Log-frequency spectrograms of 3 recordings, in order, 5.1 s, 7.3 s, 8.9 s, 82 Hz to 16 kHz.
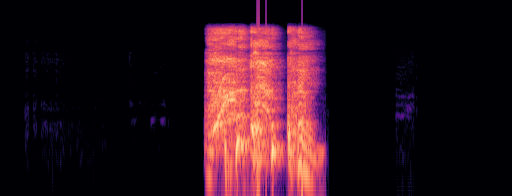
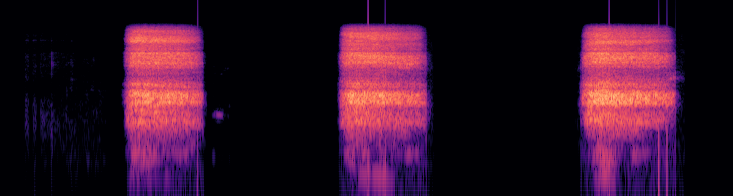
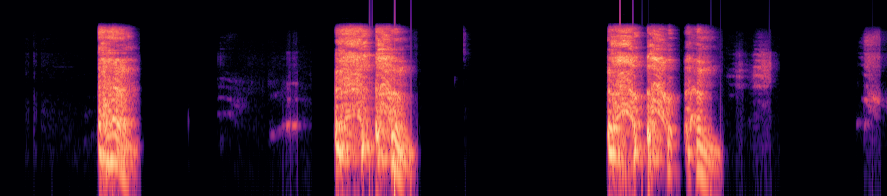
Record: cough_length: 5.1 s
cough_amplitude: 28896
cough_signal_mean_std_ratio: 0.35
exhalation_length: 7.3 s
exhalation_amplitude: 20976
exhalation_signal_mean_std_ratio: 0.47
three_cough_length: 8.9 s
three_cough_amplitude: 32767
three_cough_signal_mean_std_ratio: 0.39
survey_phase: beta (2021-08-13 to 2022-03-07)
age: 18-44
gender: Male
wearing_mask: 'No'
symptom_none: true
smoker_status: Never smoked
respiratory_condition_asthma: false
respiratory_condition_other: false
recruitment_source: REACT
submission_delay: 7 days
covid_test_result: Negative
covid_test_method: RT-qPCR
influenza_a_test_result: Negative
influenza_b_test_result: Negative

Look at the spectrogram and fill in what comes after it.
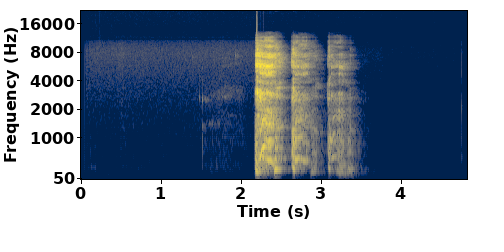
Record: cough_length: 4.8 s
cough_amplitude: 31151
cough_signal_mean_std_ratio: 0.29
survey_phase: alpha (2021-03-01 to 2021-08-12)
age: 65+
gender: Male
wearing_mask: 'No'
symptom_none: true
smoker_status: Never smoked
respiratory_condition_asthma: false
respiratory_condition_other: false
recruitment_source: REACT
submission_delay: 2 days
covid_test_result: Negative
covid_test_method: RT-qPCR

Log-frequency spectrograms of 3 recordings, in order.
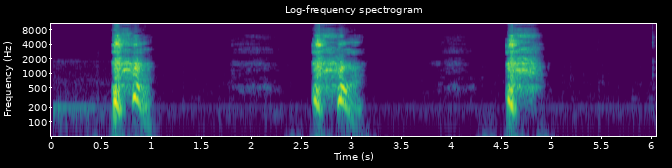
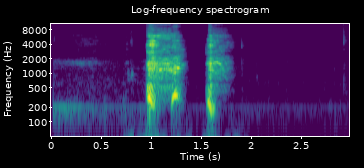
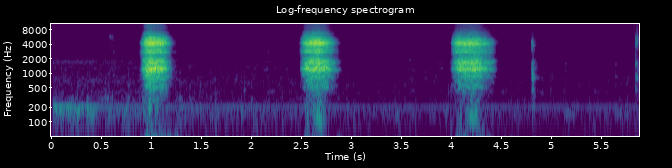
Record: three_cough_length: 6.1 s
three_cough_amplitude: 32768
three_cough_signal_mean_std_ratio: 0.3
cough_length: 3.0 s
cough_amplitude: 32768
cough_signal_mean_std_ratio: 0.31
exhalation_length: 5.9 s
exhalation_amplitude: 32768
exhalation_signal_mean_std_ratio: 0.31
survey_phase: beta (2021-08-13 to 2022-03-07)
age: 45-64
gender: Male
wearing_mask: 'No'
symptom_none: true
smoker_status: Never smoked
respiratory_condition_asthma: false
respiratory_condition_other: false
recruitment_source: REACT
submission_delay: 1 day
covid_test_result: Negative
covid_test_method: RT-qPCR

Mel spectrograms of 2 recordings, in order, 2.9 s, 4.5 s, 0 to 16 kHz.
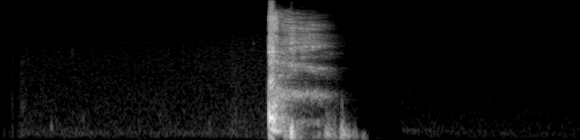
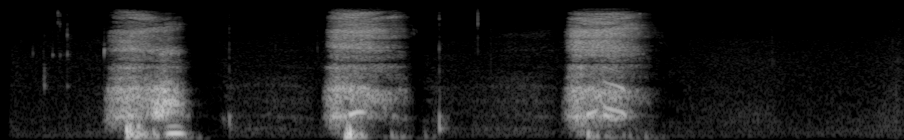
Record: cough_length: 2.9 s
cough_amplitude: 32768
cough_signal_mean_std_ratio: 0.15
exhalation_length: 4.5 s
exhalation_amplitude: 17105
exhalation_signal_mean_std_ratio: 0.36
survey_phase: beta (2021-08-13 to 2022-03-07)
age: 18-44
gender: Female
wearing_mask: 'No'
symptom_none: true
smoker_status: Ex-smoker
respiratory_condition_asthma: false
respiratory_condition_other: false
recruitment_source: REACT
submission_delay: 2 days
covid_test_result: Negative
covid_test_method: RT-qPCR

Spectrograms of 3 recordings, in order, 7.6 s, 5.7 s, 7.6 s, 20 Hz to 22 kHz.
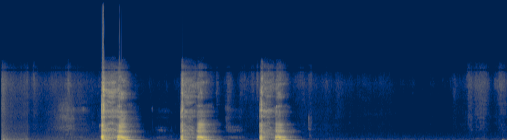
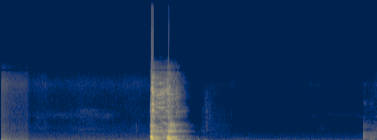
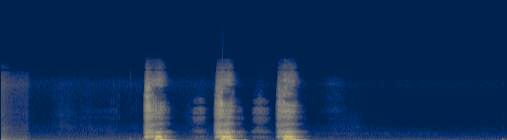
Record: three_cough_length: 7.6 s
three_cough_amplitude: 26028
three_cough_signal_mean_std_ratio: 0.27
cough_length: 5.7 s
cough_amplitude: 26028
cough_signal_mean_std_ratio: 0.18
exhalation_length: 7.6 s
exhalation_amplitude: 25792
exhalation_signal_mean_std_ratio: 0.28
survey_phase: beta (2021-08-13 to 2022-03-07)
age: 45-64
gender: Male
wearing_mask: 'No'
symptom_none: true
smoker_status: Ex-smoker
respiratory_condition_asthma: false
respiratory_condition_other: false
recruitment_source: REACT
submission_delay: 1 day
covid_test_result: Negative
covid_test_method: RT-qPCR
influenza_a_test_result: Unknown/Void
influenza_b_test_result: Unknown/Void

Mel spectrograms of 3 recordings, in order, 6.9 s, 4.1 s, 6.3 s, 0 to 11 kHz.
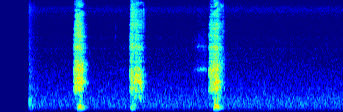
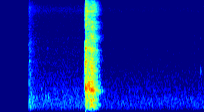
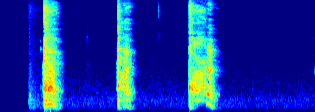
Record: exhalation_length: 6.9 s
exhalation_amplitude: 9524
exhalation_signal_mean_std_ratio: 0.27
cough_length: 4.1 s
cough_amplitude: 25997
cough_signal_mean_std_ratio: 0.19
three_cough_length: 6.3 s
three_cough_amplitude: 26027
three_cough_signal_mean_std_ratio: 0.29
survey_phase: beta (2021-08-13 to 2022-03-07)
age: 65+
gender: Male
wearing_mask: 'No'
symptom_cough_any: true
smoker_status: Never smoked
respiratory_condition_asthma: false
respiratory_condition_other: false
recruitment_source: REACT
submission_delay: 2 days
covid_test_result: Negative
covid_test_method: RT-qPCR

